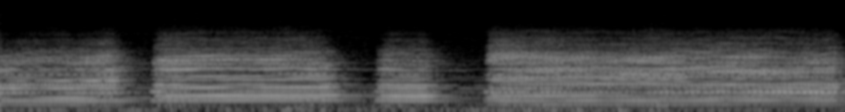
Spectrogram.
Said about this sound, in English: You see, now this one now is the Canada train whistle.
